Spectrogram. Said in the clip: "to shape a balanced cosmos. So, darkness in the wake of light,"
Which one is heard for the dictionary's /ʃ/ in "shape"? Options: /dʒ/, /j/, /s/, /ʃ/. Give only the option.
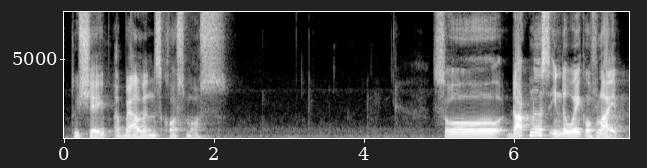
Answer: /ʃ/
